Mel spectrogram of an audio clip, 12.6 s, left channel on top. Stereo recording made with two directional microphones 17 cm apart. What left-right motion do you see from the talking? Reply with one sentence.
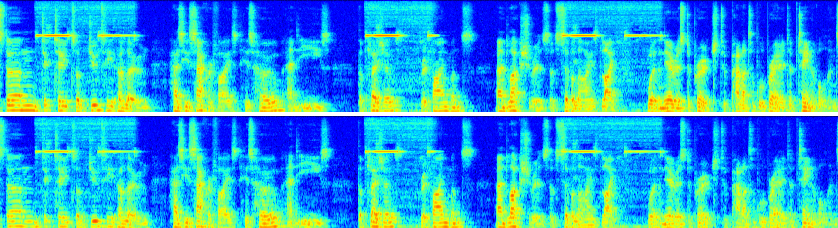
In this clip you hear the talking go right and come back.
